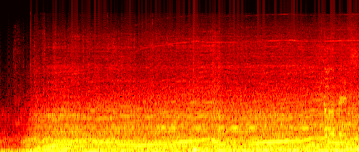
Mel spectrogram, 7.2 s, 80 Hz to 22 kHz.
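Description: A turbocharged 2014 Jeep SRT8 with a built motor and 82mm turbo accelerates hard in a drag race, its engine note rising and droning loudly and steadily throughout, with voices faintly underneath.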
